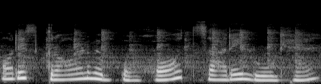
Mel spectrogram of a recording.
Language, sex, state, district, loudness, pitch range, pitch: Hindi, female, Jharkhand, Palamu, -14 LUFS, 205-255 Hz, 220 Hz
